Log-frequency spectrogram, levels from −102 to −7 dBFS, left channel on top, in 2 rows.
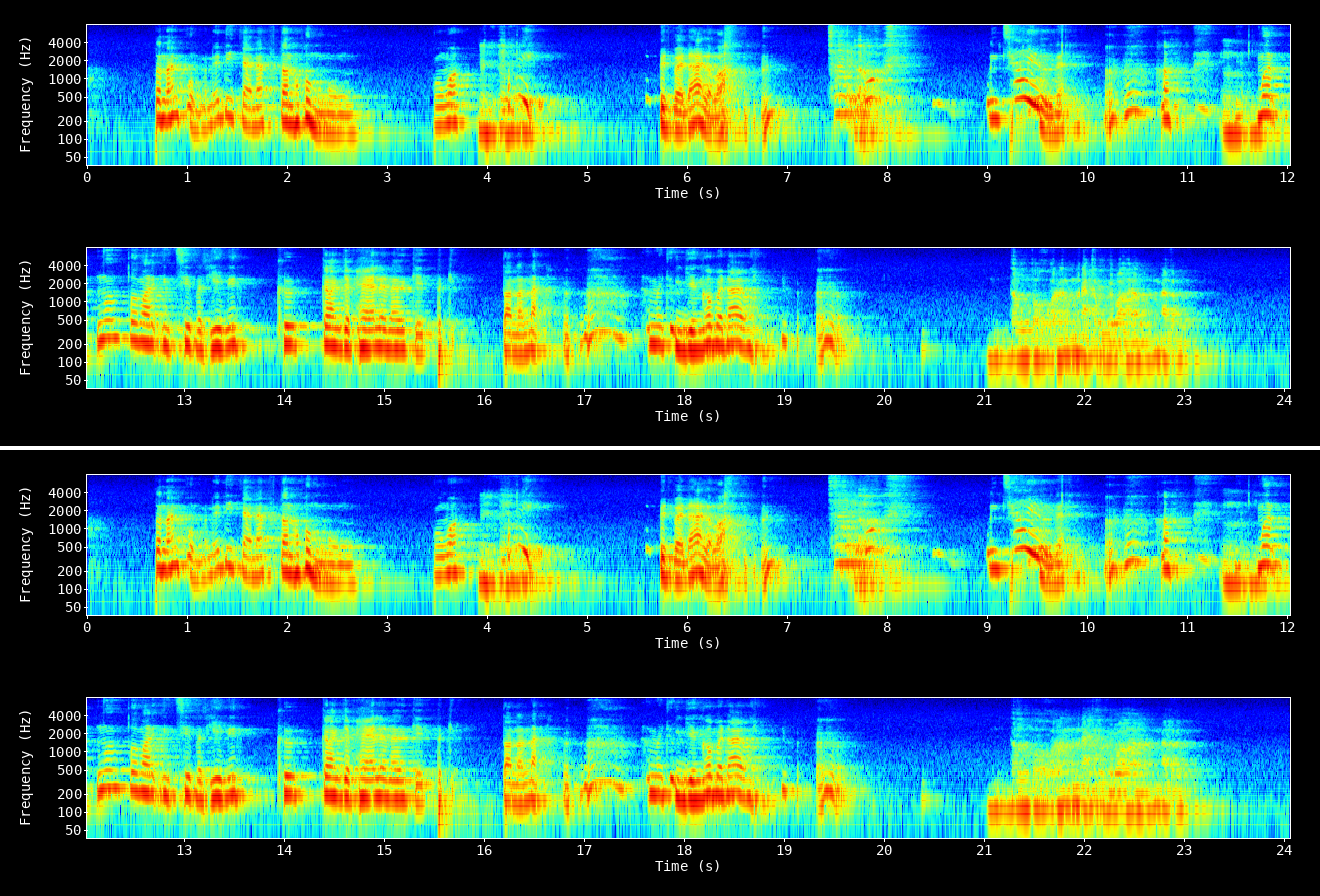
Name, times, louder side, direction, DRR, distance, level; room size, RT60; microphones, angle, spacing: voice 1, 0.7-2.7 3.5-3.8 4.2-4.5 5.7-6.9 7.7-8.0 8.5-8.6 9.0-13.6 13.9-15.6 16.2-19.1 19.3-19.6, left 1 dB, 10° left, 7 dB, 0.8 m, -26 dB
voice 2, 3.9-4.5 7.4-8.1 11.3-11.7 21.0-22.9, left 1 dB, 40° left, 3 dB, 5.6 m, -31 dB
24.0 x 13.5 x 8.7 m, 0.95 s
head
